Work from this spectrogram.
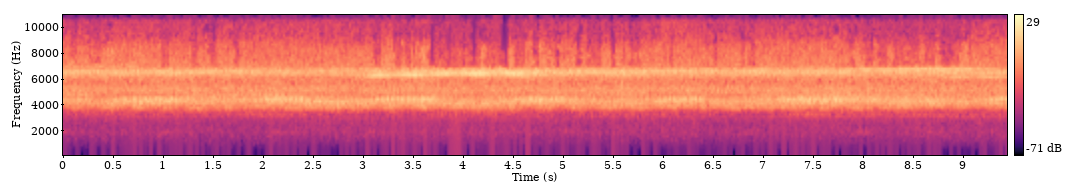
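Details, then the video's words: Natural ambience of crickets: a dense, steady, high-pitched chirring chorus pulsing about four times a second, with a brief thin whistle-like tone laid over it midway. "Cricket Sound Effect - Natural Ambiance"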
